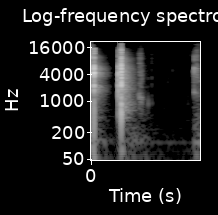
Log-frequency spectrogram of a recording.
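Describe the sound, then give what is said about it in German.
A drink bottle being opened: two sharp, bright cracking snaps about a quarter second apart, followed by a faint click and a short rattle of small clicks. No one speaks. “Okay, ich mache ich mach direkt einen auf für die Leute.”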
